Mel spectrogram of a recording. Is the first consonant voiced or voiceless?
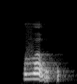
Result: voiced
